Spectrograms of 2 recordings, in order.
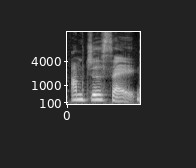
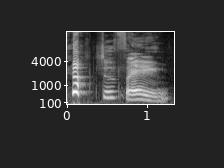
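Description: First: Said in the usual way. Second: Loud, slow, through a laugh; amused, laughing disclaimer. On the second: Real, not acted. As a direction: laugh into it and drag the words out. Repeats it while laughing.

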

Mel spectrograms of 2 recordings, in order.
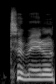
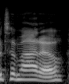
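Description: First: Tomato with a long A, tuh-MAY-toh; tomayto. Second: Tomato with a broad A, tuh-MAH-toh; tomahto. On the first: Joking about the word, saying "Tomato" as tuh-MAY-toh. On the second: Joking about the word, now saying "tomato" as tuh-MAH-toh. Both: Shown as a demonstration.

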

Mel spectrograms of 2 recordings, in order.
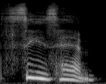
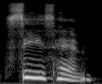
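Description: First: Mild screamed order. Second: Higher, louder command; Voldemort ordering Quirrell to grab Harry; screamed order. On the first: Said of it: "Voldemort screamed". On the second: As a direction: bark it at the servant. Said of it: "Voldemort screams". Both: Acted.

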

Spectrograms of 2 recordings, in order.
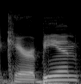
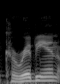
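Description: First: "Caribbean" as kair-uh-BEE-un; third-syllable stress. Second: "Caribbean" as kuh-RIB-ee-un; second-syllable stress. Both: Shown as a demonstration. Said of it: "I either hear people say".

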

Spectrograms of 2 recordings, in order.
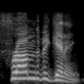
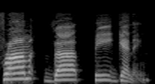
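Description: First: "from the beginning" pitched higher with a punch on "from"; emphatic point. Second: "From the beginning" drawn out word by word; slow, deliberate emphasis. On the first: Storyteller driving home her body's warning, emphatic. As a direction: hit "from" high, then run through "the beginning". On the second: Storyteller repeating her point about the warning, slow and emphatic. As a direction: separate each word of "From the beginning", slowly. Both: Real, not acted.

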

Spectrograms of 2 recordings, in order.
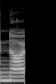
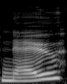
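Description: First: "no" with an Australian diphthong; Australian vowel. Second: "no" with a plain British vowel. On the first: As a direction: say "no" with an Aussie-tinged vowel. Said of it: "I say no instead of no". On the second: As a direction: say "no" the British way, without the Aussie glide. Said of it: "instead of no". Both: Shown as a demonstration.

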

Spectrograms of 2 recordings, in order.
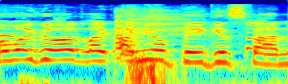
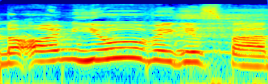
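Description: First: Mock gushing fan. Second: Said in the usual way. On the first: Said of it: "Are we gonna go like".

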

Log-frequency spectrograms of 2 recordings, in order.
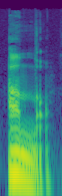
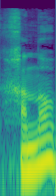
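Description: First: Hanno said as anno, no h sound; silent h. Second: Hanno said with a breathy h at the start; spelling pronunciation. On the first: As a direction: drop the h in hanno. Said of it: "but you say hanno". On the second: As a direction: sound the written h in hanno. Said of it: "you write it with an H". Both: Shown as a demonstration.

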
